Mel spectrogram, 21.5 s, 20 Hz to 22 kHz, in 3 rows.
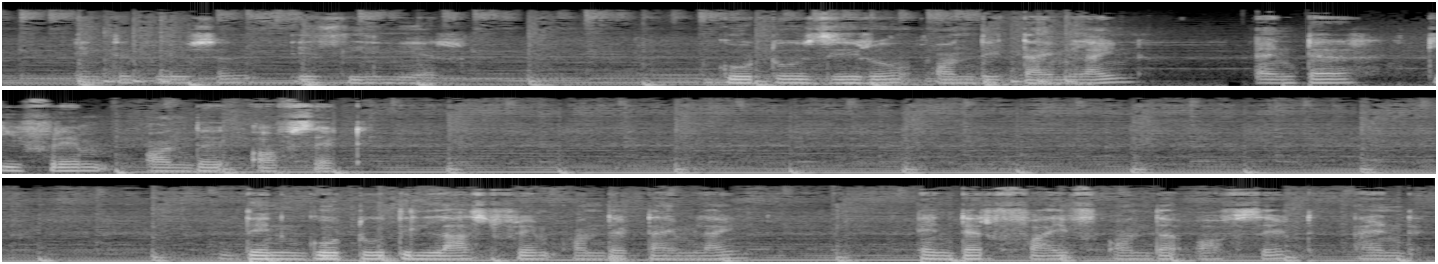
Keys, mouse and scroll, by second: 7.0-10.1 drag, 12.3 click, 15.4-20.1 drag, 21.3 click.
